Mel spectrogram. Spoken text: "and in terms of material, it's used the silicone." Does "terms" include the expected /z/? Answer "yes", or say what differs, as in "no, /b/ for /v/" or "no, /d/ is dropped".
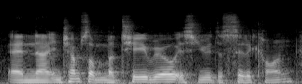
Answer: no, /s/ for /z/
